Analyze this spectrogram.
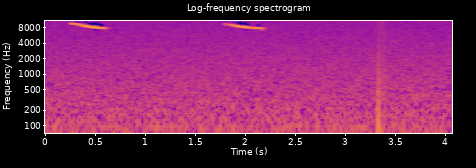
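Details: European robin visiting a winter feeder in farmland at Rottanova di Cavarzere, Venice province, Italy, caught by an Acorn 6210 camera trap: two very high, thin, slightly falling whistles about 1.5 seconds apart, then a sharp click.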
